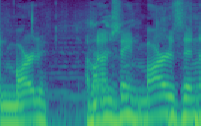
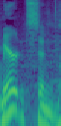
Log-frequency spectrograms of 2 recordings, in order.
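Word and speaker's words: Märzen: We learned that from your daughter, Hannah, who taught me that I'm not saying Marzen, I'm saying Mirzen. – Right. – That's the proper German way to pronounce it.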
